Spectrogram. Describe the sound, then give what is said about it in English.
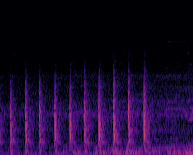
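Knocking on a front door of a house on a neighborhood block: a quick, steady series of about ten firm raps, then quiet room tone. No one speaks. “We walk to the end of the block, across a corner, and knock on another door.”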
